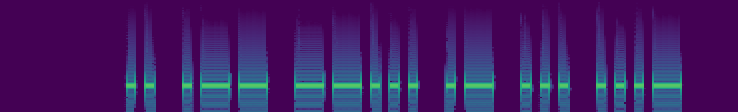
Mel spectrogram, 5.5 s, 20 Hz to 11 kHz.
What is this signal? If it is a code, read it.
Morse code, heard as a keyed tone, about 17 wpm, 700 Hz. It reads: IW7ASV
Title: DXCC-100 Call Signs - 6 Characters - Repeated 2x - 17wpm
